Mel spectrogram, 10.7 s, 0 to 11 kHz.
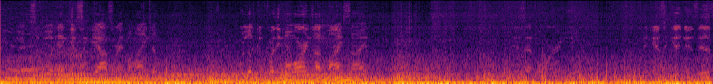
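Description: Ferrari 488's twin-turbo V8 heard from inside the cabin, running steadily as the car gathers speed on track. Its low note steps up in pitch about three seconds in and turns rougher after about six seconds.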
